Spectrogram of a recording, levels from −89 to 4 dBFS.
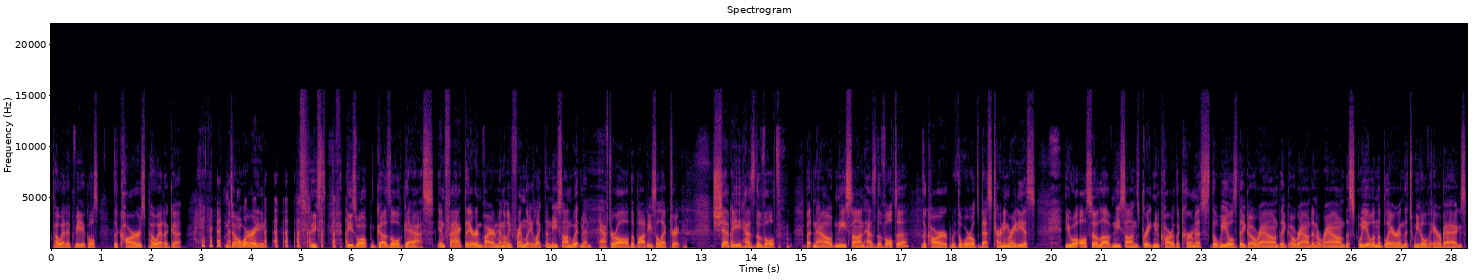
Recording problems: none

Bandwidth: 15.5 kHz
